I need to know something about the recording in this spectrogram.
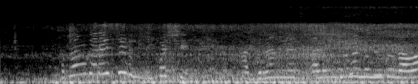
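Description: Indistinct high-pitched voices talking, over a steady low rumble.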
